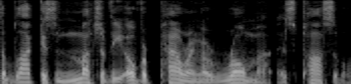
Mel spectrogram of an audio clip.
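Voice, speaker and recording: Against a quiet background, a man with a dark, mellow tone talks at a moderate pace with lively intonation, the sound dry and close with no echo. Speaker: audiobook narrator. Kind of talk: audiobook narration.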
